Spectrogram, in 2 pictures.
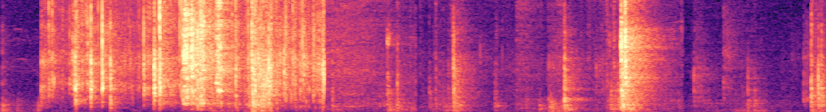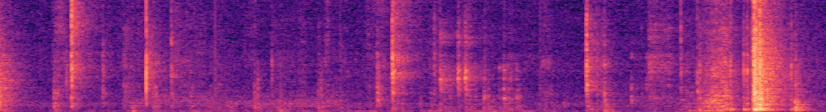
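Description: Frames and acrylic panels of an EIBOS Polyphemus filament dryer enclosure being fitted together by hand: a quick run of rattling clicks, then several separate clicks and knocks, a quiet stretch, and another knock near the end.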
